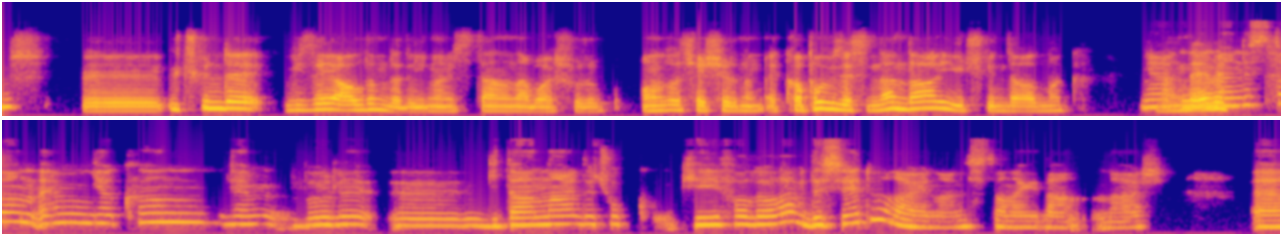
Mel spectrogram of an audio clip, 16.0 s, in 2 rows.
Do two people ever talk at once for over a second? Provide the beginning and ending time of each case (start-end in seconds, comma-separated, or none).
none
